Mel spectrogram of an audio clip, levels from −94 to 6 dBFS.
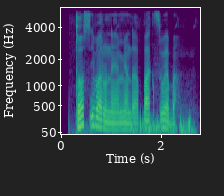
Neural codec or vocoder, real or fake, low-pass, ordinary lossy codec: none; real; 5.4 kHz; none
